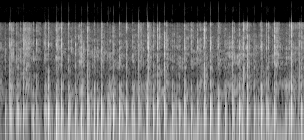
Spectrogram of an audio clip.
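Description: Fingertips tap rapidly and steadily on a large, hollow Lego Stormtrooper cardboard box held beside the mic. Each tap is a short, dull, boomy thump with a low hollow resonance and almost no bright content. The taps run unbroken for about six seconds.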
